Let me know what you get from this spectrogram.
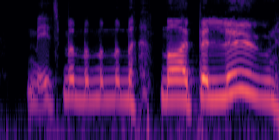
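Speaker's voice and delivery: stammering. A narrator voices a girl answering Dave's question: stammering. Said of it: "she stammered".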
